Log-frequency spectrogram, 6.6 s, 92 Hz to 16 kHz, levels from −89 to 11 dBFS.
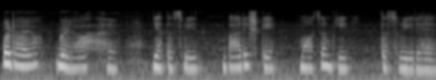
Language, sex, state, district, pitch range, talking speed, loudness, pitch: Hindi, female, Chhattisgarh, Raipur, 195-230 Hz, 90 wpm, -23 LUFS, 210 Hz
